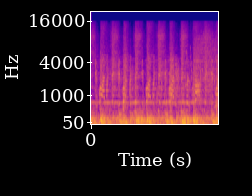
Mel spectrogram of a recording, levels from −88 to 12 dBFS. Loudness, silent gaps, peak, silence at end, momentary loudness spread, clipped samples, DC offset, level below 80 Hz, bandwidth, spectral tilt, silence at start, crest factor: -18 LUFS; none; -2 dBFS; 0 s; 3 LU; under 0.1%; under 0.1%; -20 dBFS; 16 kHz; -5.5 dB/octave; 0 s; 14 dB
